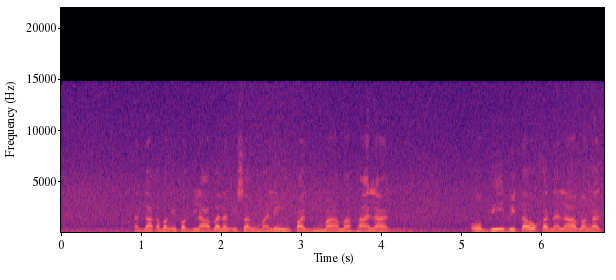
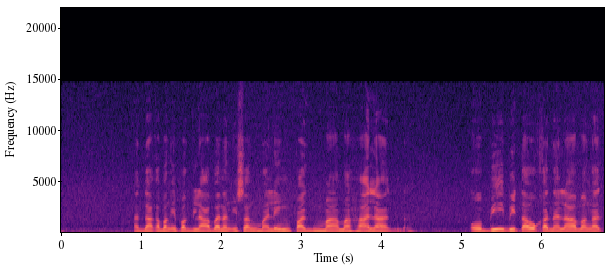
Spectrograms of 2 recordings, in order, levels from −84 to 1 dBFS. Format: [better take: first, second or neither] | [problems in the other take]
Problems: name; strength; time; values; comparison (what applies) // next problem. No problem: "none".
second | hiss; loud; throughout; 9 dB below the speech; faint in the second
